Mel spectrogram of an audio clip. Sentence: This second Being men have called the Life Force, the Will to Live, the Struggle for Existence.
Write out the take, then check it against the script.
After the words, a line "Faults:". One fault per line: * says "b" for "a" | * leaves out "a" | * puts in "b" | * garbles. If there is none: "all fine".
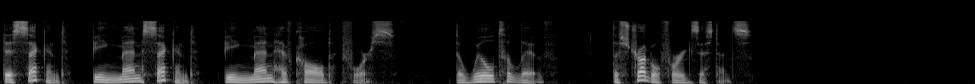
This second Being men second Being men have called Force, the Will to Live, the Struggle for Existence.
Faults:
* puts in "second Being men"
* leaves out "the Life"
